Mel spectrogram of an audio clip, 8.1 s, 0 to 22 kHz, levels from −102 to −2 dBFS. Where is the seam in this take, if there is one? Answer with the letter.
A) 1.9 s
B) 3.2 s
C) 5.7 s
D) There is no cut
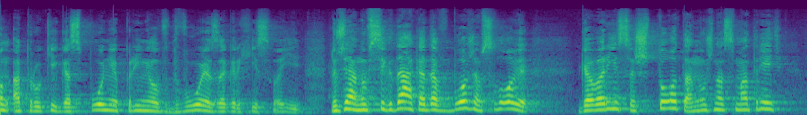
B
